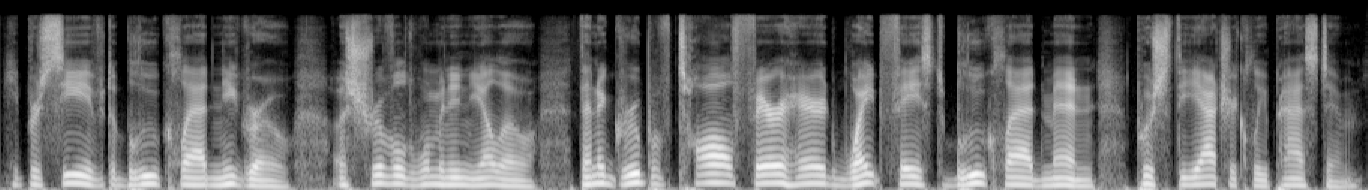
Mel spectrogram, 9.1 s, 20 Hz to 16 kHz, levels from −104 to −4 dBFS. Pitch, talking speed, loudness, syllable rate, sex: 135 Hz, 180 wpm, -17 LUFS, 4.9 syllables/s, male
